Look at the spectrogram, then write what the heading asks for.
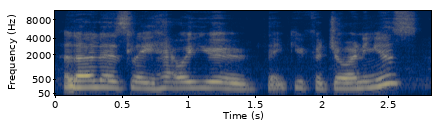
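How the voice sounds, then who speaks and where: Croaky woman chatting on a live stream. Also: mid-range voice, fairly even intonation, normal speed, dry recording. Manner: chatty and apologetic while fixing her camera. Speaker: live stream craft demonstrator. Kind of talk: casual live stream chat. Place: room at home. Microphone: phone camera.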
